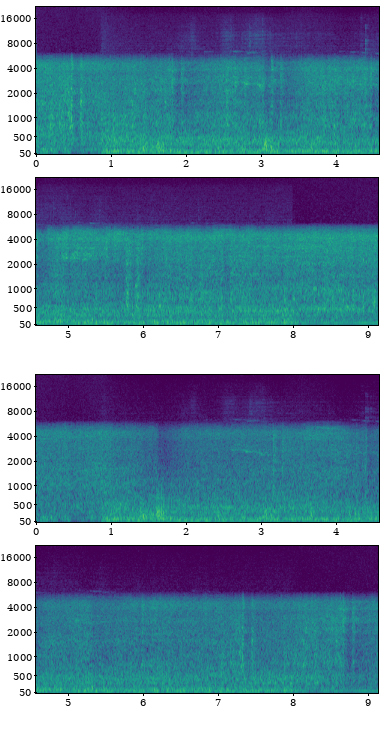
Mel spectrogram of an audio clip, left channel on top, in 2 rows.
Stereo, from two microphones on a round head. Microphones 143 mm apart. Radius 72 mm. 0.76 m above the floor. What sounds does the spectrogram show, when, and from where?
0.9 s a bird: 45° left (ahead or behind), 3.5 m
